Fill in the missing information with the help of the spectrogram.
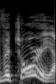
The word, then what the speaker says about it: Vettori: He controlled every element of that he took the heart out of the lion of Vettori. I mean, that's not wrong. – Yeah, you're absolutely right. And you said it correctly,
